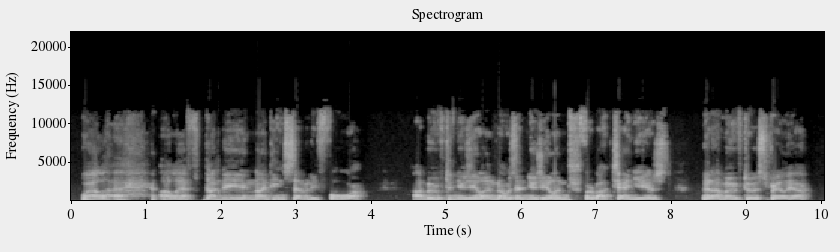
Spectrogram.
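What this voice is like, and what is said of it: Mixed accent, faintly Scottish, Canadian-sounding. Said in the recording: “I don't really detect much of a Dundonian accent anymore ... I kind of got a little bit of everybody's accent ... the first thing they'll say to me is, "Are you Canadian?"”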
